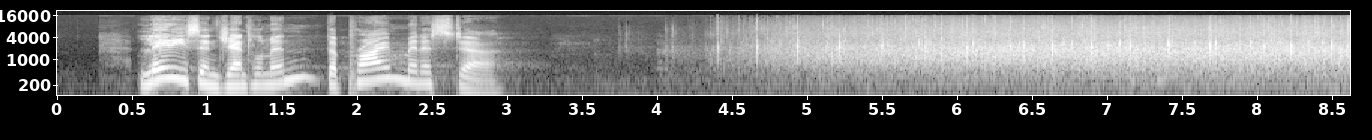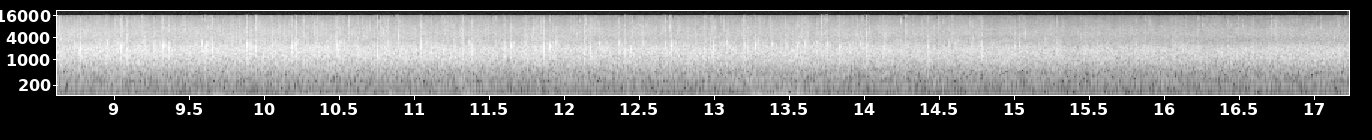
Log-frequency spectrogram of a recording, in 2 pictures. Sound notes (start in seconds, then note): 3.7 Applause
